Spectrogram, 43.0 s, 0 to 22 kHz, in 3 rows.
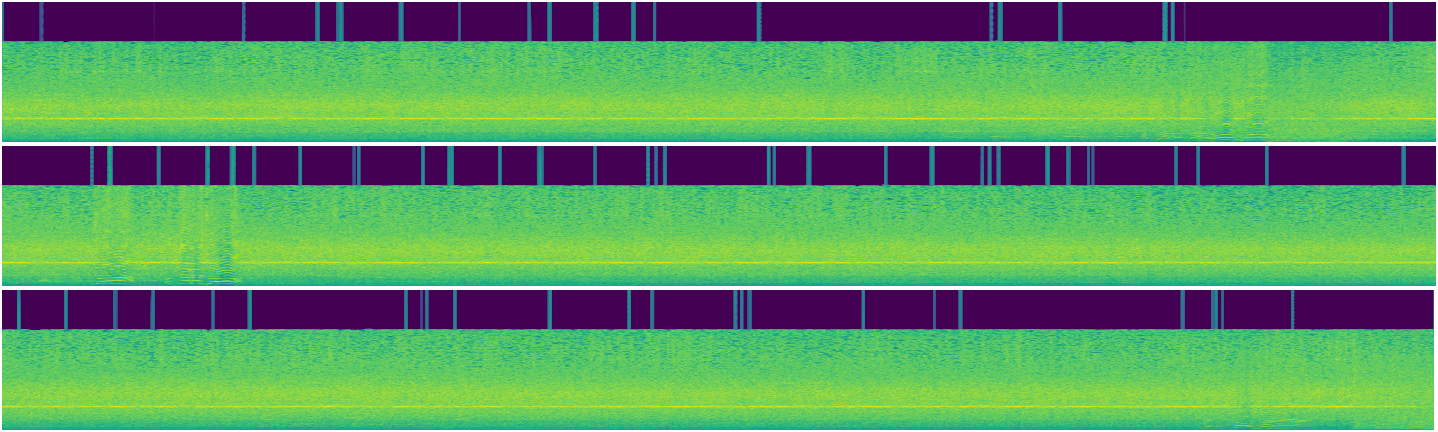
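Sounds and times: low hum: 0.0 - 16.0, 41.6 - 43.0
furnace hall roar: 0.0 - 43.0
thin high whine: 0.0 - 43.0.

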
